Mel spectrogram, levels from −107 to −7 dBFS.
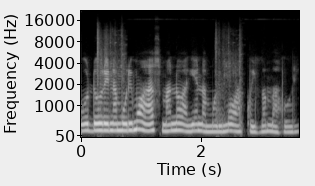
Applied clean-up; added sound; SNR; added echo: neural mask model RNNoise.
